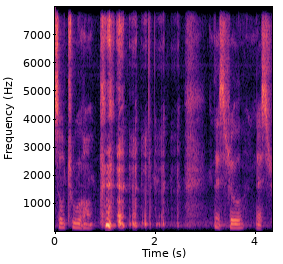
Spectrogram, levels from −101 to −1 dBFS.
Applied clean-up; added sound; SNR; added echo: none; none; none; none.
